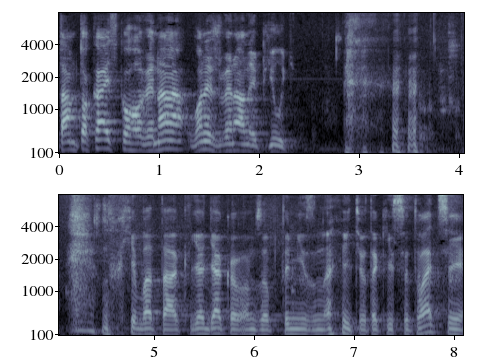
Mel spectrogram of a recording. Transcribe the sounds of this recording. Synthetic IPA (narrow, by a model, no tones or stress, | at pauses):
t̪ɑmt̪ɔkɑjsʲkɔɦɔʋɪnɑʋɔnɪʒʋɪnɑnɛpʲjutʲ | nuxʲɪbɑt̪ɑkjadʲakʊjʊʋa̰mzɐɔpt̪ɪmʲizmnɑʋʲitʲwt̪ɐkʲisɪt̪ʊɑt͡sʲiji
